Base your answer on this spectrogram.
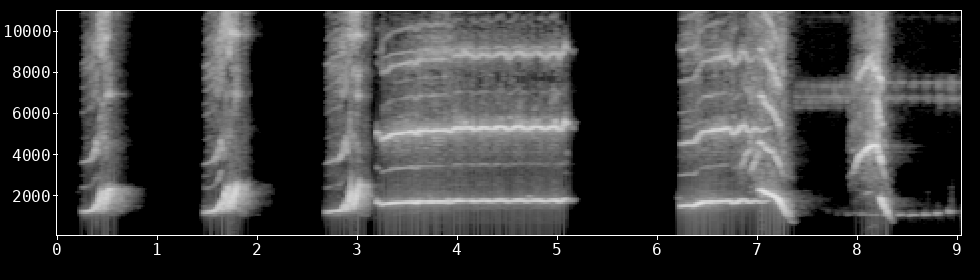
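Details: Orca vocalizing: a series of short, rising whistled calls, then a long steady tone of about two seconds, a drawn-out call bending sharply downward, and a final brief call trailing into rapid clicks; no other sounds.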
